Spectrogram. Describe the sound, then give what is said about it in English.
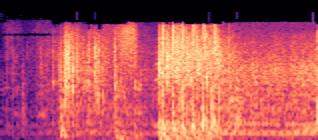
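Machine gun fire from men in a jeep shooting downward: loud, rapid rattling bursts that break in suddenly, then a heavier, denser burst that continues unbroken to the end. “Cindy and John get in as the men in the jeep fire down on them”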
